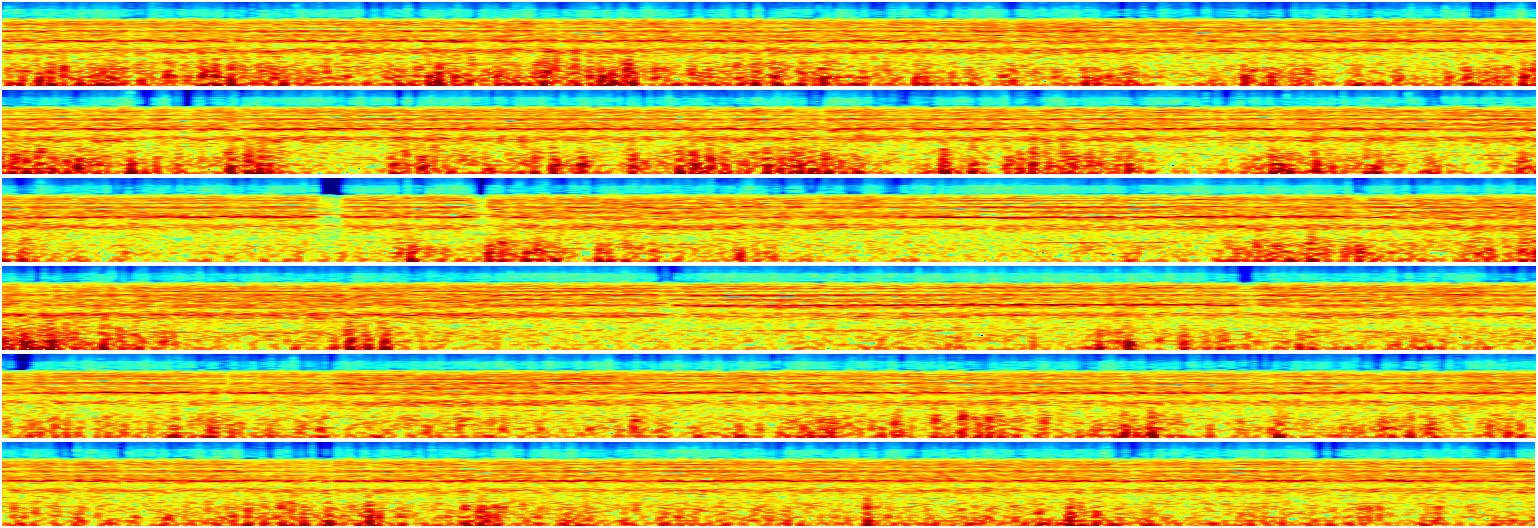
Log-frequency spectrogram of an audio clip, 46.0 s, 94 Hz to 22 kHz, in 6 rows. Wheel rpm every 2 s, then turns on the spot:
230, 230, 220, 230, 230, 230, 230, 230, 230, 220, 220, 220, 210, 220, 220, 230, 220, 230, 230, 230, 230, 230, 230.
none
